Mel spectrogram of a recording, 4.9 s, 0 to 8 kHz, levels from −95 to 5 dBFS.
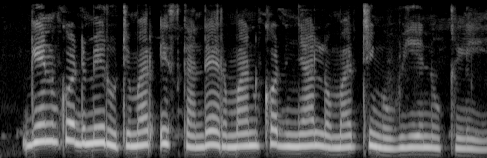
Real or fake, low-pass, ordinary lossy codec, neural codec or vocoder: real; 7.2 kHz; none; none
